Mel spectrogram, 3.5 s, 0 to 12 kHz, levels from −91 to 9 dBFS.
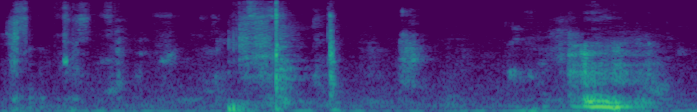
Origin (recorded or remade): recorded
